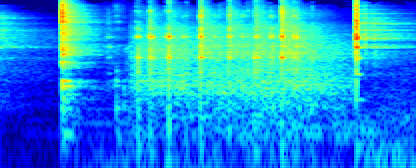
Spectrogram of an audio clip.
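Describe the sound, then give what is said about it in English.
A drumstick bangs on household objects around an apartment, captured with a field recorder: one loud crack, then a quick, uneven run of lighter taps with a bright, ringing metallic tone, and a final sharp hit. No voices. “Well, a lot of times I start with a field recorder and I'll use like a drumstick and I'll bang on different stuff around my apartment.”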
